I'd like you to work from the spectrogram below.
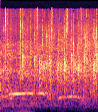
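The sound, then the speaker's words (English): A small crowd claps steadily and without much energy for about two seconds, a dense patter of hands, with a faint thin whistling tone drifting through it. “Yeah, you can clap tepidly for that.”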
